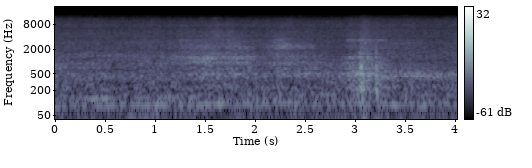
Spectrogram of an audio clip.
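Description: Faint steady fizzing of carbon dioxide foam in a glass beaker as vinegar reacts with dissolved baking soda (sodium bicarbonate), with one light tap about three seconds in.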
